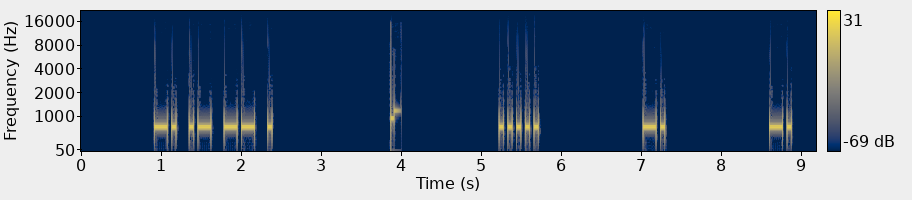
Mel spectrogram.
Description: Morse code, heard as a keyed tone, about 22 wpm, spaced as for 11 wpm, 700 Hz. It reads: NAME 5NN
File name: Top 20 QSO Elements - 8x Character Spacing - 22wpm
